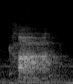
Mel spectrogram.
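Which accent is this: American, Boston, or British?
Boston. It is said in a Boston accent.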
